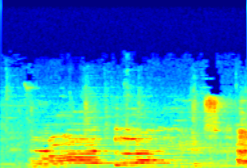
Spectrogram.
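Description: A recorded woman's voice singing a slow country ballad over band accompaniment. The voice comes in about a quarter second in with notes that slide and bend in pitch.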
